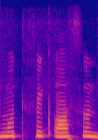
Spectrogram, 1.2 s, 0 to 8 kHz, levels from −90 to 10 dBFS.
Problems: constant background noise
